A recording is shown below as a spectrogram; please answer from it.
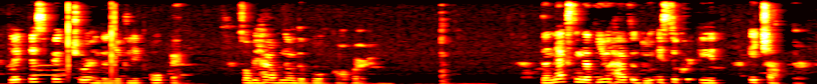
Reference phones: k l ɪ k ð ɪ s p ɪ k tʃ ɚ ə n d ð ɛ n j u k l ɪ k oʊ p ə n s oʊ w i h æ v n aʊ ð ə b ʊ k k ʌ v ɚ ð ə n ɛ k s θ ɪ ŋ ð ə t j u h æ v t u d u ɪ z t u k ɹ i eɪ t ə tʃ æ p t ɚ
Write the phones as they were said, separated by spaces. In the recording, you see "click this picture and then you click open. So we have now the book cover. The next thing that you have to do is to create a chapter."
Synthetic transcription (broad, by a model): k l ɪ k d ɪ s p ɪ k tʃ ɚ ə n d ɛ n j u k l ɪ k oʊ p ə n s oʊ w i h æ v n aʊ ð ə b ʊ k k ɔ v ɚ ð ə n ɛ k s t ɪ ŋ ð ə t j u h æ v t u d u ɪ s t u k ɹ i eɪ t ə tʃ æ p t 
